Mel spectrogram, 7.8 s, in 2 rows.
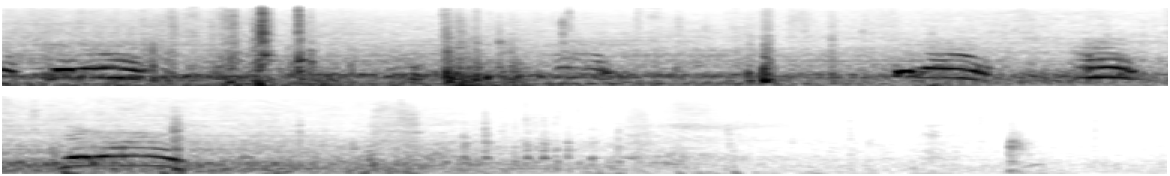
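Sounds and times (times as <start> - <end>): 
Turkish police tear gas: 0.0 - 5.4.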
